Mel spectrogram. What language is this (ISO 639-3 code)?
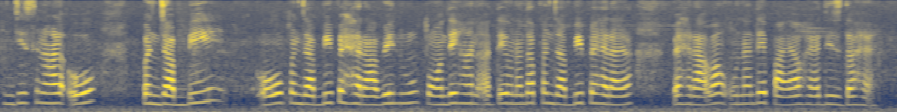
pan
